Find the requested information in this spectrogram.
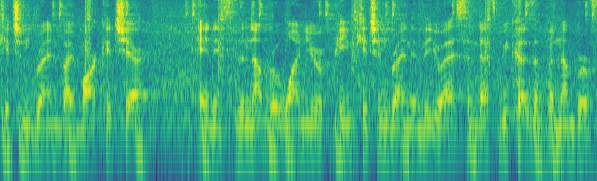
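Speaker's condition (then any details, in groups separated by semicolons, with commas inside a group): No condition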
